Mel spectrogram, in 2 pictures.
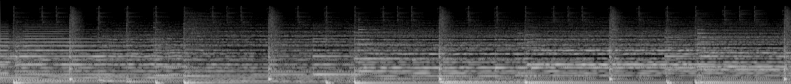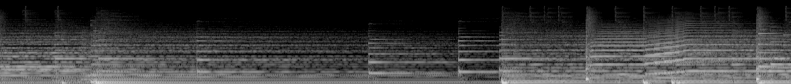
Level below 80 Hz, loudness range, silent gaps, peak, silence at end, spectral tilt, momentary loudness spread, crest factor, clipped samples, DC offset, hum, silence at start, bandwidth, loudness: -30 dBFS; 6 LU; none; -4 dBFS; 0 s; -6 dB/octave; 11 LU; 18 dB; under 0.1%; under 0.1%; none; 0 s; 16.5 kHz; -23 LUFS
